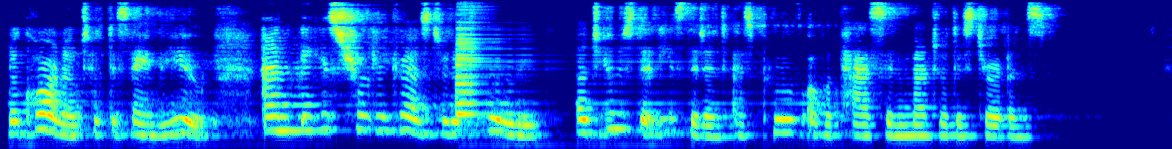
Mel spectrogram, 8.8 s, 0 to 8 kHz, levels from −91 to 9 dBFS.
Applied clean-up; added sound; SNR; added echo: neural mask model DeepFilterNet 3.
